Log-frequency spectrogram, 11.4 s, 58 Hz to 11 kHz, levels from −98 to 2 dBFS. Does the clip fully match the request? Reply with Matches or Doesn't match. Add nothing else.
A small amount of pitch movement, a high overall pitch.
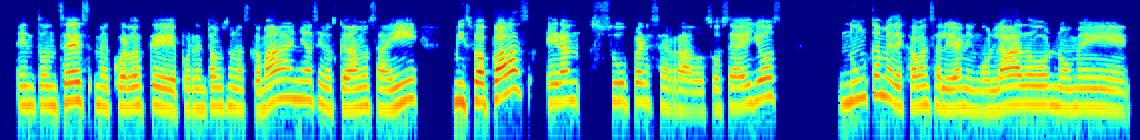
Doesn't match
